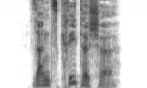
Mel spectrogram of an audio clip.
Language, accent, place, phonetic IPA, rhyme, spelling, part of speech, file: German, Germany, Berlin, [zansˈkʁiːtɪʃə], -iːtɪʃə, sanskritische, adjective, De-sanskritische.ogg
- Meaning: inflection of sanskritisch: 1. strong/mixed nominative/accusative feminine singular 2. strong nominative/accusative plural 3. weak nominative all-gender singular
